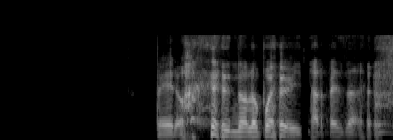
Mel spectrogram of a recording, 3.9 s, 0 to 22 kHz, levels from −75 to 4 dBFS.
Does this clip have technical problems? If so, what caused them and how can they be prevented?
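Yes, there's an echo leak from 3.06 to 3.28 s: a very faint copy of the speech about 498 ms late, likely speakerphone audio slipping past the echo canceller. A headset on the far end, or a better-tuned echo canceller, would keep it out.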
